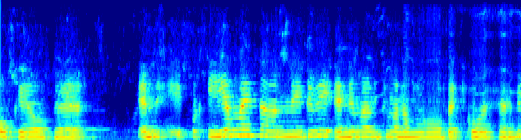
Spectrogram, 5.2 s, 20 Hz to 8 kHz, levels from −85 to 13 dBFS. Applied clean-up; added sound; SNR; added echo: neural separator model SepFormer DNS4.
